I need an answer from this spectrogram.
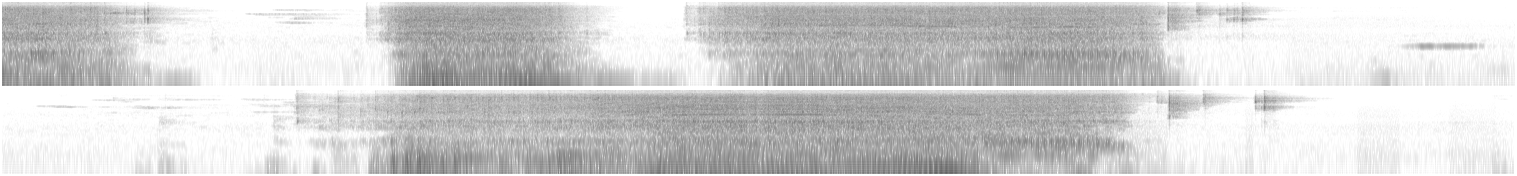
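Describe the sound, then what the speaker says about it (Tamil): A sewing machine stitches a blouse lining in several runs, two short bursts and then longer stretches of steady motor hum and needle clatter, with quiet gaps between them, heard up close. "கால் இன்ச் அளவுக்கு தையல் போட்டுக்குங்க."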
